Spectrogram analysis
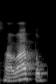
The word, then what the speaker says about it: Sábato: si es así y si lo pronunciamos sábato pero es una palabra esdrújula así que ojo para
